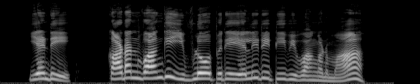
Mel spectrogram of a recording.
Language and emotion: Tamil, angry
